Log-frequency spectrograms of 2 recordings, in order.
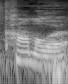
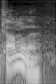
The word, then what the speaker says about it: Kamala: bague first of all first of all it's Kamala I don't know why you people cannot pronounce her name right I said Kamala no you did not you said Kamala um so like let's let's continue this right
